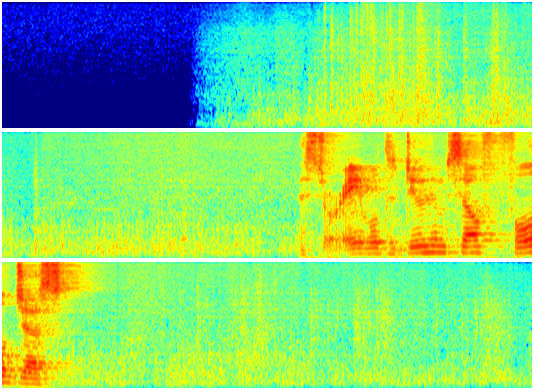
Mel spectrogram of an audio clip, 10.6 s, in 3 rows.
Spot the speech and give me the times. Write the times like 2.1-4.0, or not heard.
5.5-7.5.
